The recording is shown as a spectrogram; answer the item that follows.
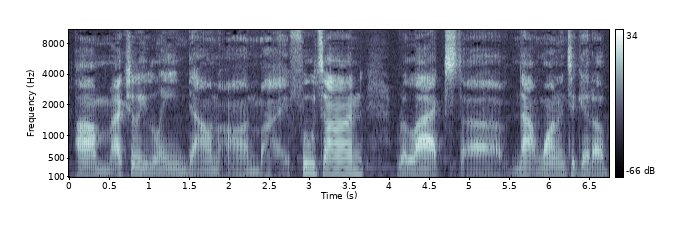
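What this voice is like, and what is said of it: Groggy just-woke-up voice. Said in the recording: “I sound different, it's because I just woke up”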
